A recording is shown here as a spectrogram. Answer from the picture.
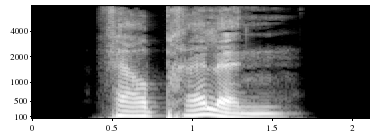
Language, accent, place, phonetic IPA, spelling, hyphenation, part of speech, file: German, Germany, Berlin, [fɛɐ̯ˈpʁɛlən], verprellen, ver‧prel‧len, verb, De-verprellen.ogg
- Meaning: 1. to alienate, discourage, put off 2. to drive away (prey) through carelessness and clumsiness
